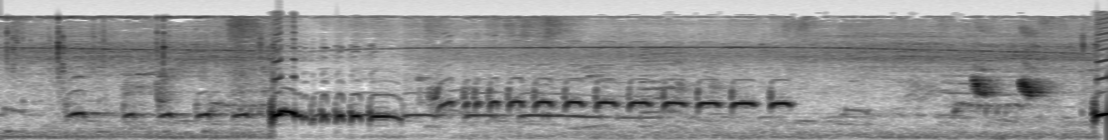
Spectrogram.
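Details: Female zebra dove of the Bangkok type calling a male in the soft nutut voice. A low steady series gives way to a sharp accented note and then a long chain of regular, repeated coos, with a few faint higher chirps near the end.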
